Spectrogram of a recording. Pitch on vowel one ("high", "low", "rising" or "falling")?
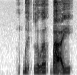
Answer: low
